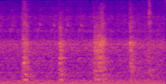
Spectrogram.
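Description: Semi truck's diesel engine idling steadily, a low hum with faint regular ticks about twice a second.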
